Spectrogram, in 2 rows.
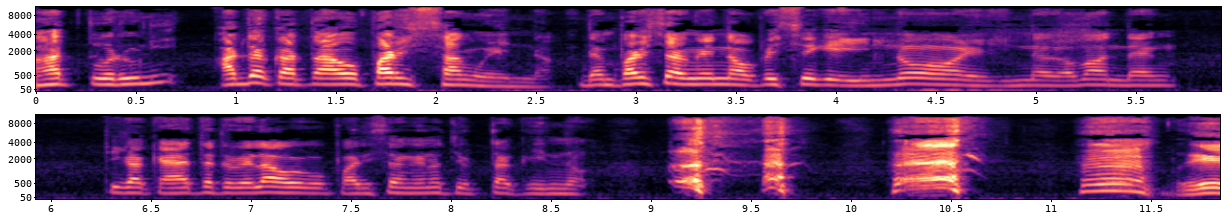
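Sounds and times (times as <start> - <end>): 
speech: 0.0 - 11.8
chesty phlegm-laden coughing: 9.1 - 11.6.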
